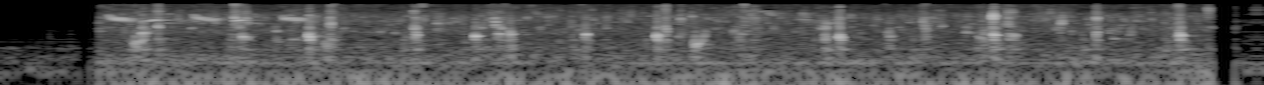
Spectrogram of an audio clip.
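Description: Thawing snow and ice drip water at an irregular pace, soft plinks landing over a quiet trickling background.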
